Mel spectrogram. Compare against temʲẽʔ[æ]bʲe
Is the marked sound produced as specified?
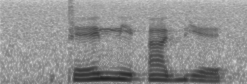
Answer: no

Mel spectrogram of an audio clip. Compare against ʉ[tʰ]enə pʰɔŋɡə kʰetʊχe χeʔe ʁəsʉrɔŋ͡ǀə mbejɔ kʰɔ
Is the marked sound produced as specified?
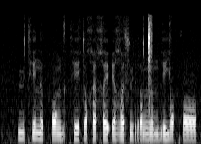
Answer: yes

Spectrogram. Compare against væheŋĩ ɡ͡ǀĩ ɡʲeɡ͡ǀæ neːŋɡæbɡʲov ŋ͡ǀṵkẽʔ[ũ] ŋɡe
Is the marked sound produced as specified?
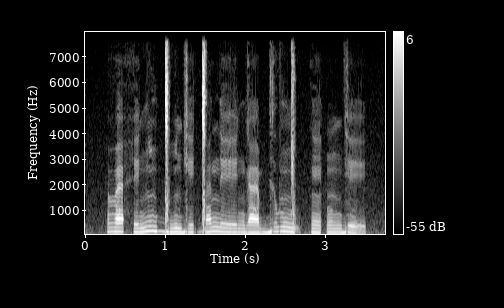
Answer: yes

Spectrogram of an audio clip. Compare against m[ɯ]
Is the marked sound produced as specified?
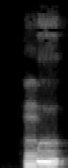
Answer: yes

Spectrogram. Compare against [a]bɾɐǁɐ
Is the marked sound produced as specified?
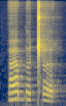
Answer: yes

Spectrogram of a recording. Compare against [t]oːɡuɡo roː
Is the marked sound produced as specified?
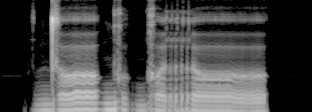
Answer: no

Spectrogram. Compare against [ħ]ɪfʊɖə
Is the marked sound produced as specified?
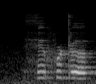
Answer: no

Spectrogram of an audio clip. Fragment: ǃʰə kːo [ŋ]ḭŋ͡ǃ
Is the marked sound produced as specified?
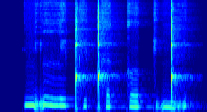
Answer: no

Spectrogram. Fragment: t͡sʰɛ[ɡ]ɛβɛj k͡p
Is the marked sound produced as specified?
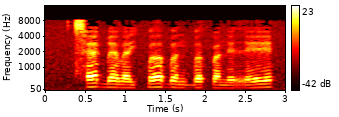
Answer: no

